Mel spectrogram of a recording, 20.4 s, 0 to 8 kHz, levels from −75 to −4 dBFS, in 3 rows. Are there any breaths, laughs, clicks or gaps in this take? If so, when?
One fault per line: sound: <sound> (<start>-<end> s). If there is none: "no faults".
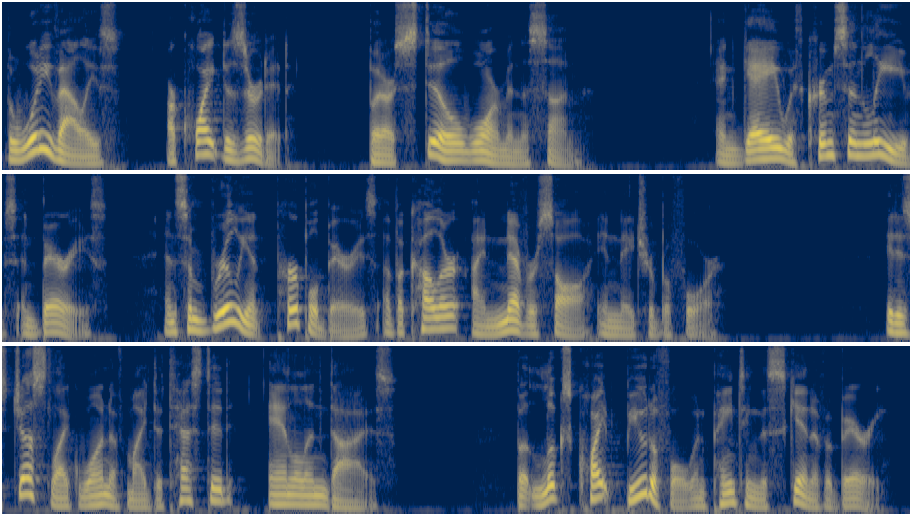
no faults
